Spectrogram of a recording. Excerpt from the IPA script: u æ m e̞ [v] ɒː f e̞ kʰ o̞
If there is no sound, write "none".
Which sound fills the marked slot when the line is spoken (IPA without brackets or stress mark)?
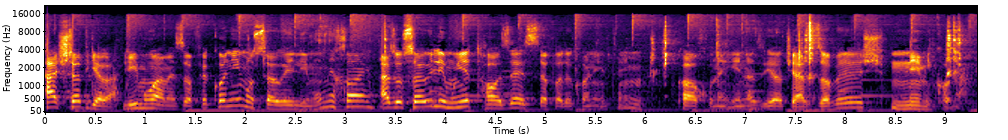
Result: z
